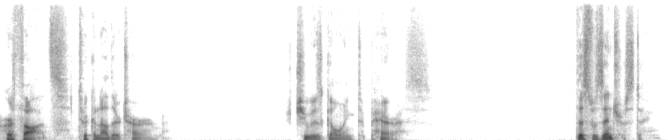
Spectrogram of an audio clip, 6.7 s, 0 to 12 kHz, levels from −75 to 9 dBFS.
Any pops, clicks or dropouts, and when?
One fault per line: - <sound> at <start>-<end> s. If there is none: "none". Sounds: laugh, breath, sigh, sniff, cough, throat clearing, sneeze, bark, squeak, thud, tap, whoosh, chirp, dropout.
- dropout at 2.9-3.0 s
